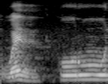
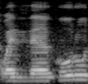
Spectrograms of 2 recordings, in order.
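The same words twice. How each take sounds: First: The dh sound is plain, without bounce. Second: The dh sound has an echoing bounce. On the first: The speaker calls it right. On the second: The speaker calls it wrong. "tak boleh, tak ada qalqalah kat wadh"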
